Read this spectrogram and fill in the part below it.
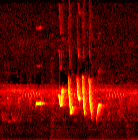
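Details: Pale-footed bush warbler singing hidden in a bush during the rainy season on a mountain in northern Thailand, after singing for about twenty minutes: a brief burst of very high, sharp, rapidly repeated notes over a faint low hum.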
